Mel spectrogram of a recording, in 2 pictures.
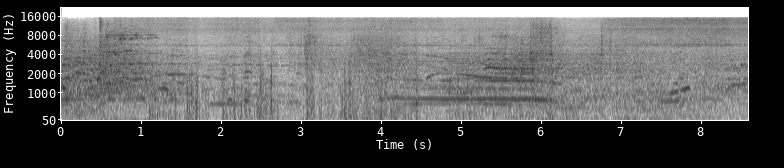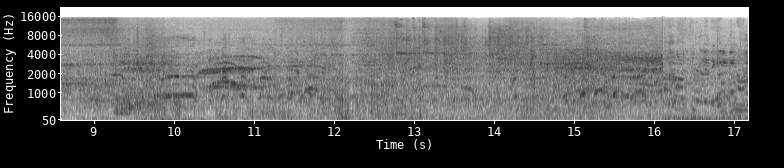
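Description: A crowd of people chatter and call out in a dark, echoing space.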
